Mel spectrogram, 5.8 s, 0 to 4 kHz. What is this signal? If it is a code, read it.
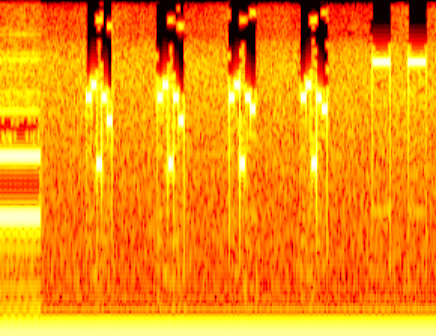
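Five-tone selective call (ZVEI), heard as quick runs of five tones, tones of about 80 ms. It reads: 89286 89286 89287 89287
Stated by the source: Received by SDR, ZVEI five-tone selective call.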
